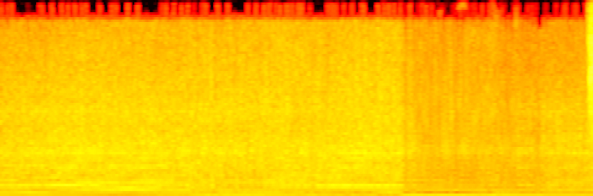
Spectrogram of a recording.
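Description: A DTM touring race car laps the Spielberg circuit, its engine note a loud, steady high drone that climbs and sags slightly through the run, heard close and alone without talk.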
